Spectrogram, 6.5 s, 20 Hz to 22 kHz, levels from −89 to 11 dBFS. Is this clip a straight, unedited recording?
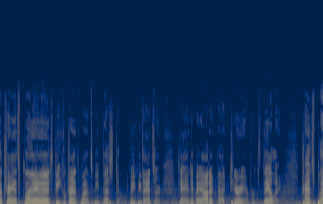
no; 5 cuts; at 1.9 s, 2.5 s, 2.8 s, 4.3 s, 5.1 s

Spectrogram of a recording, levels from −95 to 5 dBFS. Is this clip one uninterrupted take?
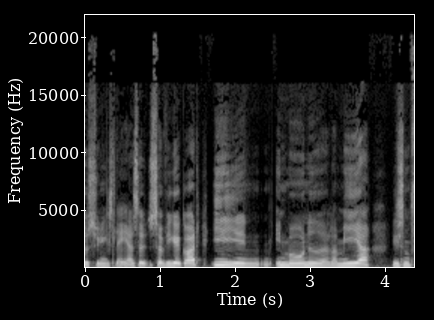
no; 1 cut; at 1.6 s

